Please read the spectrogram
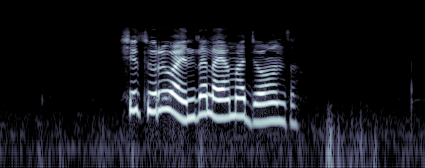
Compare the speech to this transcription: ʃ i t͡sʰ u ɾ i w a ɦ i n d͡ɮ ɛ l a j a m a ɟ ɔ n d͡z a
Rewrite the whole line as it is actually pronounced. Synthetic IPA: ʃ i t͡sʰ u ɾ i w a ɦ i n d͡ɮ ɛ l a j a m a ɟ ɔː n d͡z a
